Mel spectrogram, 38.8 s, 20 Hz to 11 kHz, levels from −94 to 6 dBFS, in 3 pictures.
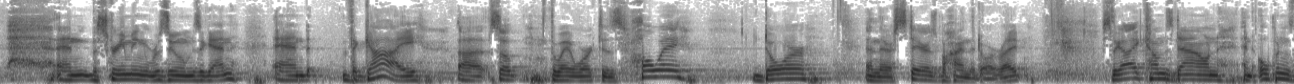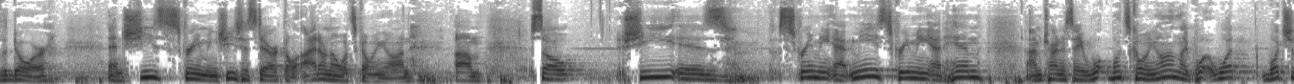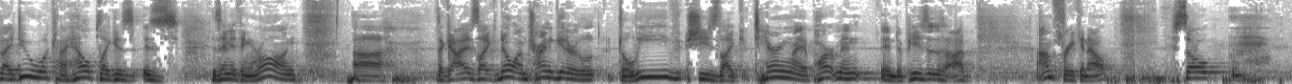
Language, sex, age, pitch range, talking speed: English, male, 20-39, 135-195 Hz, 160 wpm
